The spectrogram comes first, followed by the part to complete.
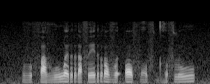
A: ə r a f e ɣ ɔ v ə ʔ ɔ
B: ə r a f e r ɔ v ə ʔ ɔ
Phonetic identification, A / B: B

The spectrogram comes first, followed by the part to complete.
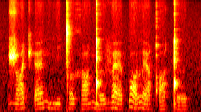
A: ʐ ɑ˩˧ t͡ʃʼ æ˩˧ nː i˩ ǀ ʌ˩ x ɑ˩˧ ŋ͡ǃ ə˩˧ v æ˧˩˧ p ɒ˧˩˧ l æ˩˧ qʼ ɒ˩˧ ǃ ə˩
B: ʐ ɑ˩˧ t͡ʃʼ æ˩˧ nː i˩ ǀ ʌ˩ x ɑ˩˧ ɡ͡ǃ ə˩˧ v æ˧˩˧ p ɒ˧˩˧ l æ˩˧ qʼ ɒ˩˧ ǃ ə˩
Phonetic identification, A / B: A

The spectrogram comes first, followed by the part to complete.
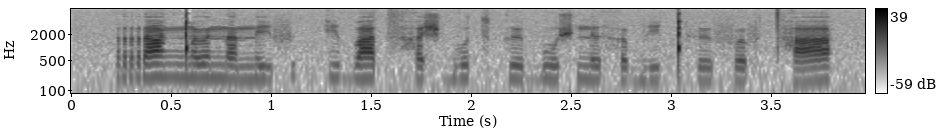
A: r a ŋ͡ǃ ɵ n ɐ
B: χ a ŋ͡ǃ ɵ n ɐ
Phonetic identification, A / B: A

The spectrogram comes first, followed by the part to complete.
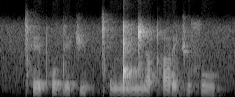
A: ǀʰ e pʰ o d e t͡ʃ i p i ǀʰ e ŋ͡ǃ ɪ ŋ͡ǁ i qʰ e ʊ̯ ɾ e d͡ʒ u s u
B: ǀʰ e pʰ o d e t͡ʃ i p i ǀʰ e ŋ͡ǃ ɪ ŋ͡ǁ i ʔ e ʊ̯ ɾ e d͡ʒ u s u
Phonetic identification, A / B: A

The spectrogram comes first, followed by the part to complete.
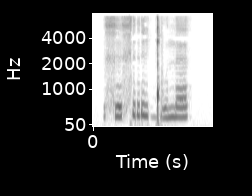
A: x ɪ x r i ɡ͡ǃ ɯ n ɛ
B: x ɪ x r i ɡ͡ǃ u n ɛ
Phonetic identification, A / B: B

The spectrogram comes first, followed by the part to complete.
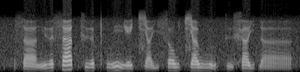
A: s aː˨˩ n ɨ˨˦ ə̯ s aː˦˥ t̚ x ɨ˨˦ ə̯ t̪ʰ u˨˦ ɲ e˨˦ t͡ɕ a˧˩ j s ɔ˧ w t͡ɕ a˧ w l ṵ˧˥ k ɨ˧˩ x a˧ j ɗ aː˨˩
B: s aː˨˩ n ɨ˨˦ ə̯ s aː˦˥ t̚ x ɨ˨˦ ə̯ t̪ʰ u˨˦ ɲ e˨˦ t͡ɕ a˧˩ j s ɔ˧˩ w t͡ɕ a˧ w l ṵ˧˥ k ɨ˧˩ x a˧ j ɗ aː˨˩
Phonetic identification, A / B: A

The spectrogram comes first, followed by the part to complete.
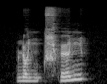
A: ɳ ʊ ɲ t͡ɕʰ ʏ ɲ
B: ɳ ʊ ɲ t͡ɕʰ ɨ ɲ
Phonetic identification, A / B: A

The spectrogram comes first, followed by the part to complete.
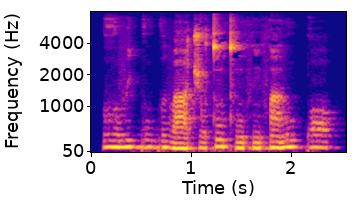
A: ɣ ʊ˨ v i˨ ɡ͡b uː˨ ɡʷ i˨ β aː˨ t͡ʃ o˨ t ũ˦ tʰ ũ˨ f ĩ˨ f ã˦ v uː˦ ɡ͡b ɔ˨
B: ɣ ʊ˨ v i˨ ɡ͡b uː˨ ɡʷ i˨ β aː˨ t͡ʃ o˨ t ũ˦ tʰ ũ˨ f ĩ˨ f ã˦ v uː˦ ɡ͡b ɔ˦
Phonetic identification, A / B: B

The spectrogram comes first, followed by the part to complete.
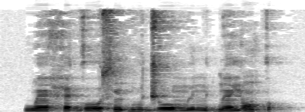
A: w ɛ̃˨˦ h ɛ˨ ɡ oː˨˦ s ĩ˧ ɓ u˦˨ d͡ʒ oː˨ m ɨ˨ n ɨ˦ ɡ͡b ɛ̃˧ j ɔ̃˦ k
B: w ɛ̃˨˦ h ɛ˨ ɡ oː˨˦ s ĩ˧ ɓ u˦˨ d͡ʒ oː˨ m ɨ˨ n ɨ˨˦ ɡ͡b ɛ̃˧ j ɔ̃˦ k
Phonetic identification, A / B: A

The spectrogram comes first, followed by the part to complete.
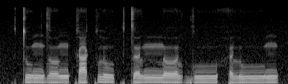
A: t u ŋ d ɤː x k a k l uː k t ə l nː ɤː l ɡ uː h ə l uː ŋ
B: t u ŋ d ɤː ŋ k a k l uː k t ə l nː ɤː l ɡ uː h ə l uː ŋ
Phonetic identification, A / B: B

